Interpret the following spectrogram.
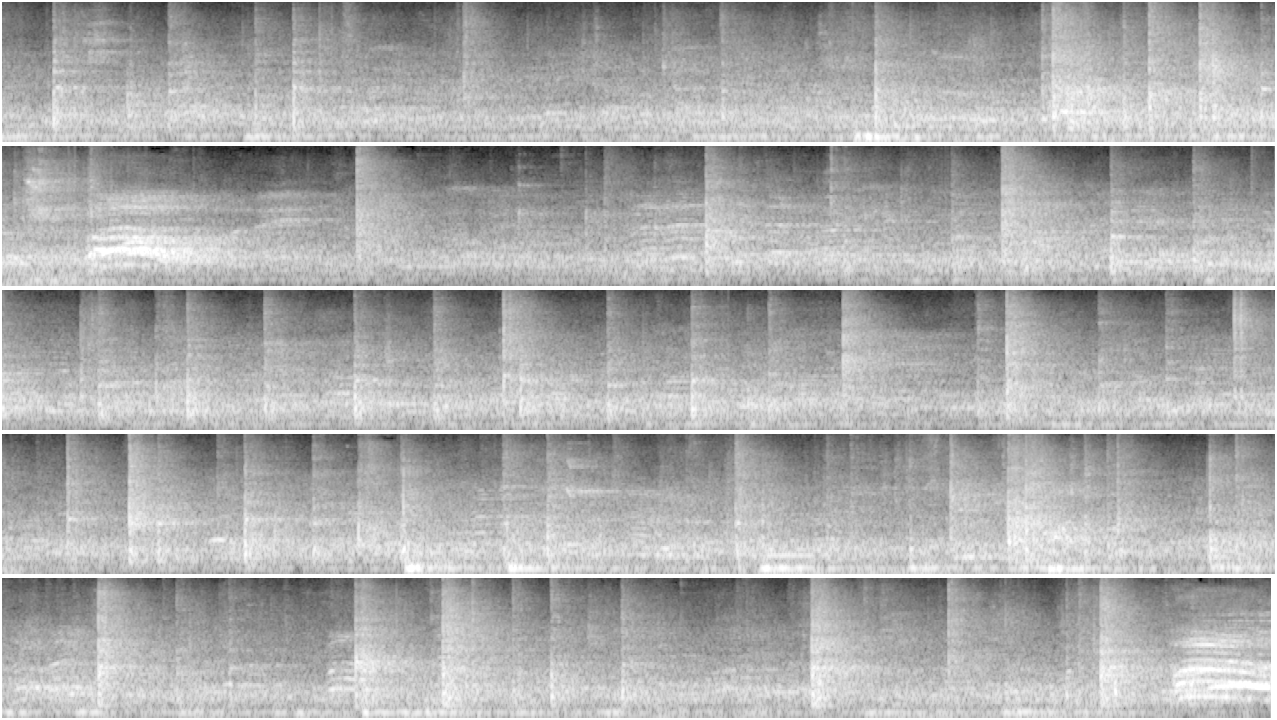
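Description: Badminton rallies in a large hall: rackets striking the shuttlecock in a run of sharp cracks, with footfalls thudding on the court and voices between points.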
